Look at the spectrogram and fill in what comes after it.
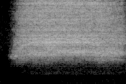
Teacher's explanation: the tongue is on the roof of my mouth and I'm becoming like the ocean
